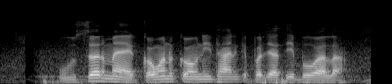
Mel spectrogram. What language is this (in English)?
Bhojpuri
